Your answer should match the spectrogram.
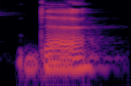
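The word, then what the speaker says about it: د: This is basically D in English. Da di du. Da di du, okay?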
